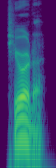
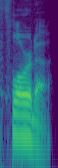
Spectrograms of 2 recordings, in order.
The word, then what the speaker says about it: Fiora: How would you pronounce that? Fiora. Yeah. Yeah. No, I used to get Florida.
